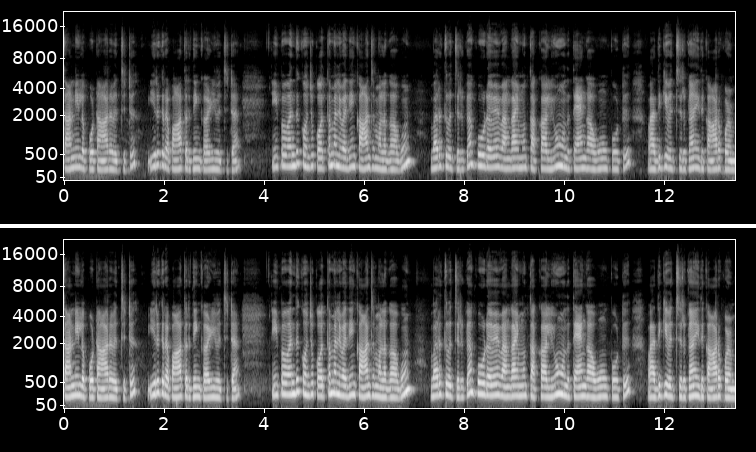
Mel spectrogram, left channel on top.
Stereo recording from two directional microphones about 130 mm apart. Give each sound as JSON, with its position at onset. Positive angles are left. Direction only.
{"t": 0.0, "sound": "speech", "side_deg": -30}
